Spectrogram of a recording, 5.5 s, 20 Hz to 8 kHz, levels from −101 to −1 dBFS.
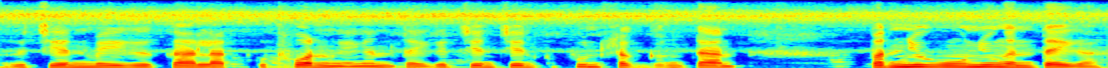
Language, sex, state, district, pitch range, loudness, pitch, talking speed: Wancho, female, Arunachal Pradesh, Longding, 155-195 Hz, -19 LUFS, 175 Hz, 205 wpm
